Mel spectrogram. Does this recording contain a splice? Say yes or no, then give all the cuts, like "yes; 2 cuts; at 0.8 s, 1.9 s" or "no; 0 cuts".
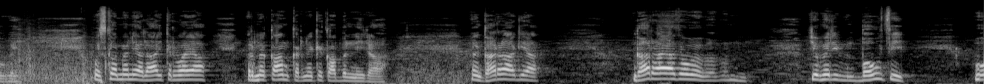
no; 0 cuts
